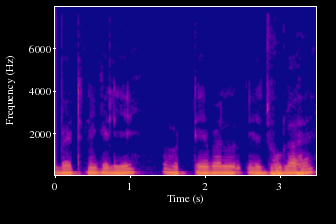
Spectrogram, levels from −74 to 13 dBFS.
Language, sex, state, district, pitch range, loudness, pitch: Hindi, male, Delhi, New Delhi, 135-160 Hz, -17 LUFS, 150 Hz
